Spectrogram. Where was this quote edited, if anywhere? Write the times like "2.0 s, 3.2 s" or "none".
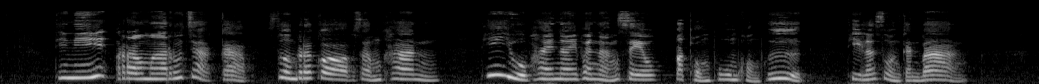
2.5 s

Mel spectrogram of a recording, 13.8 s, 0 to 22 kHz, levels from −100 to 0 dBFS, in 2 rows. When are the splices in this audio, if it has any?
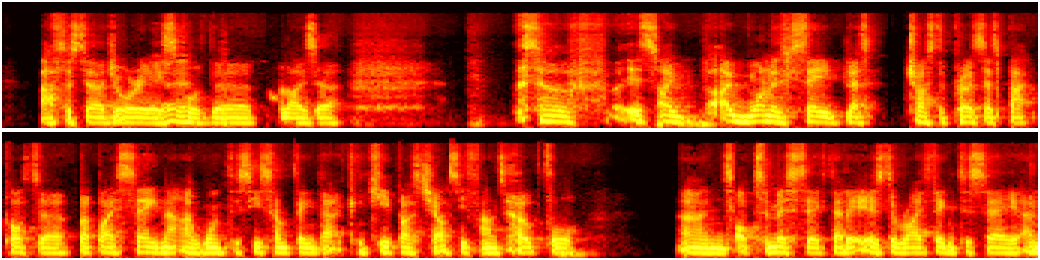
1.7 s, 4.3 s, 11.8 s

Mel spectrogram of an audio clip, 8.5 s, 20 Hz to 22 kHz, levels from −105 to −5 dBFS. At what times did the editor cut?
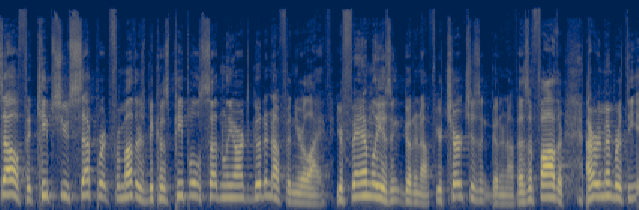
4.4 s

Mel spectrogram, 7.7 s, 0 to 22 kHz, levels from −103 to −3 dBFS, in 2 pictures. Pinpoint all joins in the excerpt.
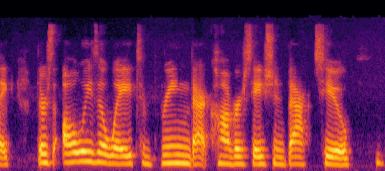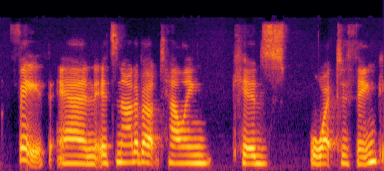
6.1 s

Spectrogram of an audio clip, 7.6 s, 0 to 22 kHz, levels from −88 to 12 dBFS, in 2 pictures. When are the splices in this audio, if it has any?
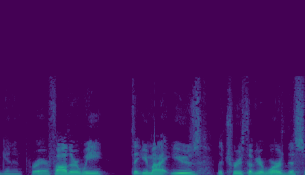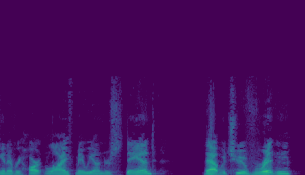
1.6 s, 3.8 s

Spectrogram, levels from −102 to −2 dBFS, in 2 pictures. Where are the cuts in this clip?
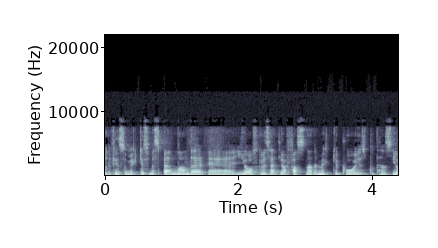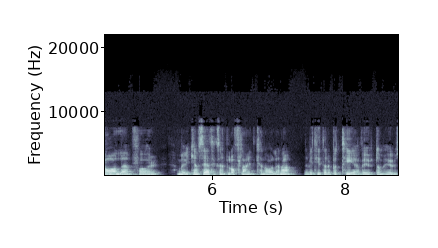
none

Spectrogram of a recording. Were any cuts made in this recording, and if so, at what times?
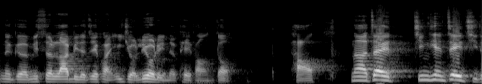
none

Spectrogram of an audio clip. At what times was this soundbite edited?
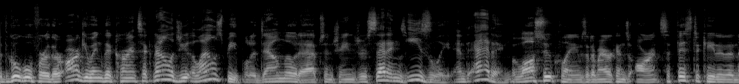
4.0 s

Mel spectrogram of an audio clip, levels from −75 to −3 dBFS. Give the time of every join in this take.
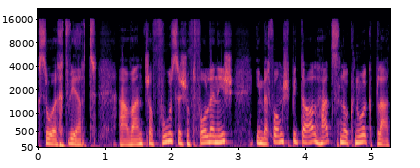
1.6 s, 2.3 s, 3.4 s

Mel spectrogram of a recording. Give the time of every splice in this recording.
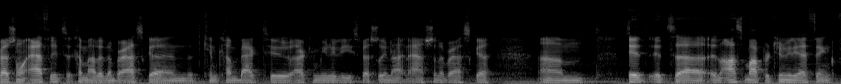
6.3 s

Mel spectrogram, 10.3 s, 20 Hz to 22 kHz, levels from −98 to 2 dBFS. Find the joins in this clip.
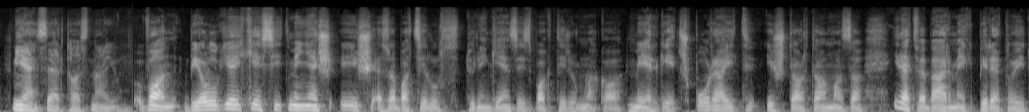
none

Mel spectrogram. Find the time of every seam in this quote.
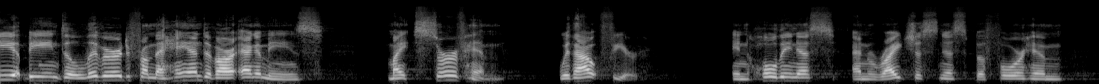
none

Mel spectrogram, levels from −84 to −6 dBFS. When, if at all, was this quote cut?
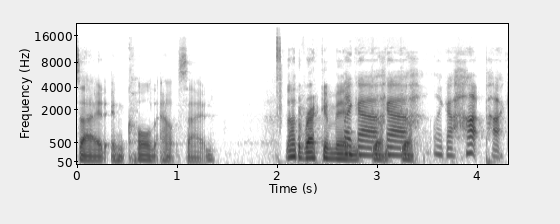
2.2 s, 3.1 s

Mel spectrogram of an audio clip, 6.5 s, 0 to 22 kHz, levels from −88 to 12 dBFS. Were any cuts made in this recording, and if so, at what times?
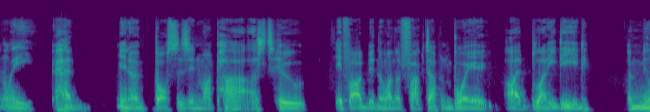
none

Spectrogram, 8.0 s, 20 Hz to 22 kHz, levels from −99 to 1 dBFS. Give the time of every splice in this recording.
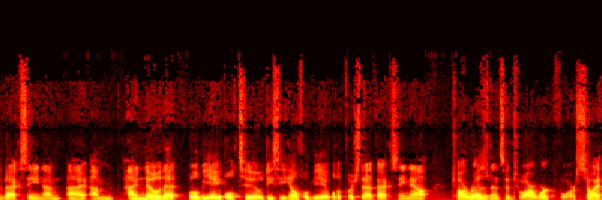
none

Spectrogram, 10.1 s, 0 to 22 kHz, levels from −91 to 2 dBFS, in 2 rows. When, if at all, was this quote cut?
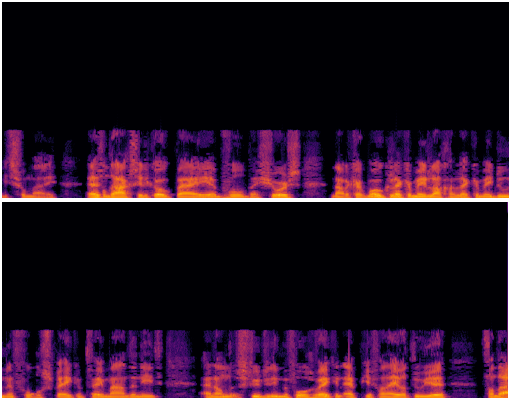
1.0 s

